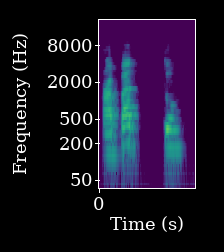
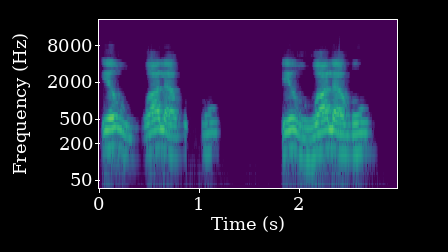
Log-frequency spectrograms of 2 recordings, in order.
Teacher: तो हम दाल को छोड़ देंगे, बा को डायरेक्ट किसके साथ मिलाएंगे, ता के साथ, ये बनेगा अबद तुम। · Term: इदगाम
